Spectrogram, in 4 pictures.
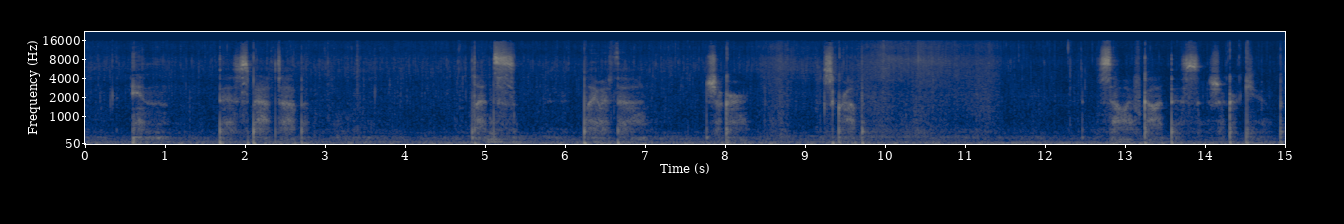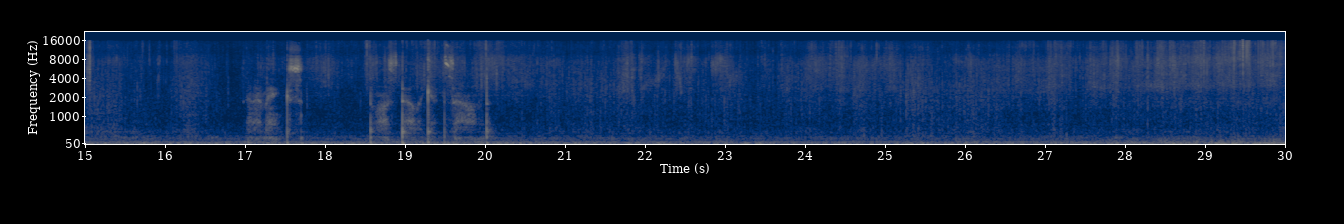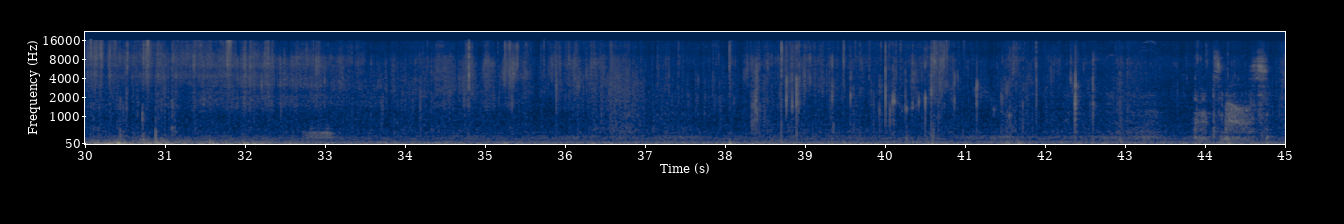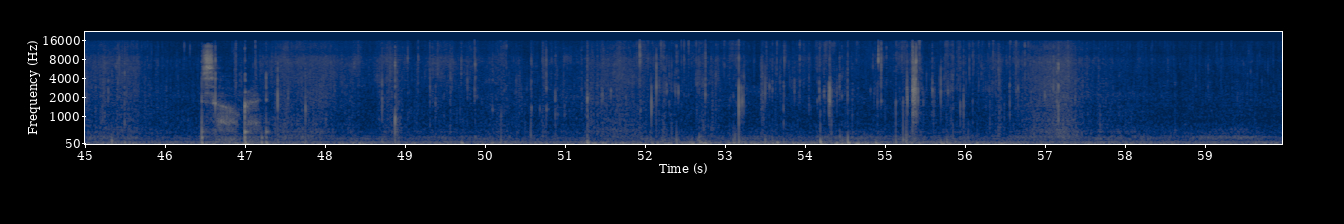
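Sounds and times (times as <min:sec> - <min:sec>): soft whispering: 0:00.0 - 0:59.9.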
